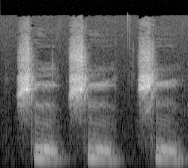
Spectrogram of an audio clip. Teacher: Die Zungenspitze ist schon oben bei dem Sch und bei dem L bleibt sie auch oben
